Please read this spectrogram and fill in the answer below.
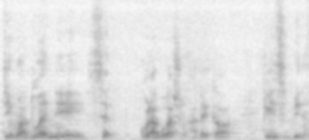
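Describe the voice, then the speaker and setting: A man's voice: medium pitch, expressive, a little slow, warm tone, distant mic. A man working as an interviewer, asking short prepared questions. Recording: echoey, muffled, off-mic, noisy.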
